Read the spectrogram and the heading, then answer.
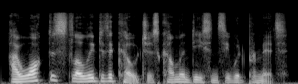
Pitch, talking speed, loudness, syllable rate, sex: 115 Hz, 240 wpm, -18 LUFS, 6.6 syllables/s, male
